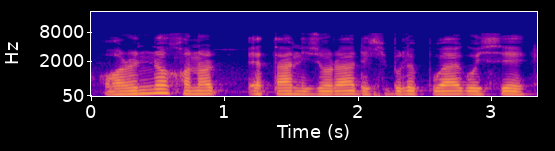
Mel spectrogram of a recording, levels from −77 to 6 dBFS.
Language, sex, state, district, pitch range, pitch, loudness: Assamese, male, Assam, Kamrup Metropolitan, 135-145 Hz, 140 Hz, -18 LUFS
